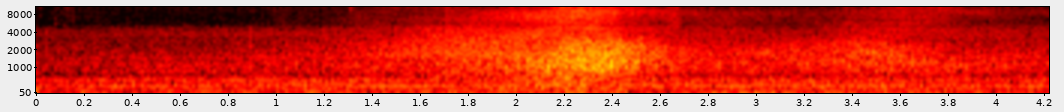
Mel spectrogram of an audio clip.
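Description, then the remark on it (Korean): Steady roar of cars driving on a highway, with one vehicle swelling louder as it passes around the middle, then fading back into the continuous rumble. No voices. “불끈 달아오른 고속도로를 차들은 달리고 또 달렸다.”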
